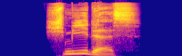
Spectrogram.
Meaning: genitive singular of Schmied
- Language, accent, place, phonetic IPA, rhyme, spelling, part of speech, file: German, Germany, Berlin, [ˈʃmiːdəs], -iːdəs, Schmiedes, noun, De-Schmiedes.ogg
